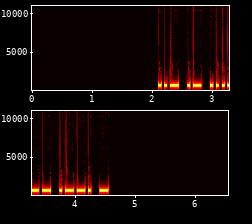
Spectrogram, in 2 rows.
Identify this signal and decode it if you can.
Morse code, heard as a keyed tone, about 25 wpm, 700 Hz. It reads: UA3PT
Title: DXCC-100 Call Signs - 5 Characters - 25wpm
